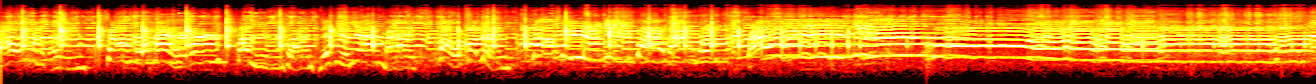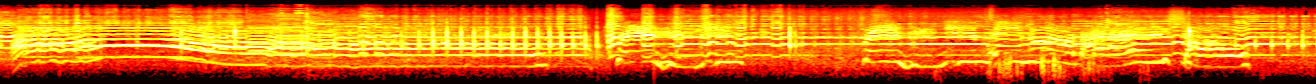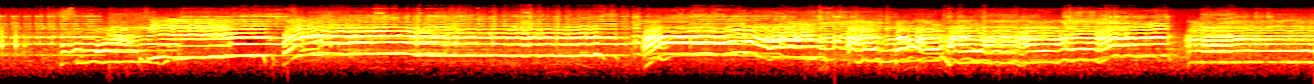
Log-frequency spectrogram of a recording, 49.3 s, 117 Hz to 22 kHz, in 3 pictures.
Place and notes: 中国河南省漯河市源汇区五一路377号 - Yu Opera (河南豫剧) performed by the unknown folks
This is a general recording location. Can't remember the exact one. Yu opera or Yuju opera, sometimes known as Henan bangzi (Chinese: 河南梆子; pinyin: Hénán Bāngzi), is one of China's famous national opera forms, alongside Peking opera, Yue opera, Huangmei opera and Pingju. Henan province is the origin of Yu opera. The area where Yu opera is most commonly performed is in the region surrounding the Yellow River and Huai River. According to statistical figures, Yu opera was the leading opera genre in terms of the number of performers and troupes.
